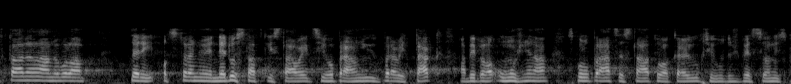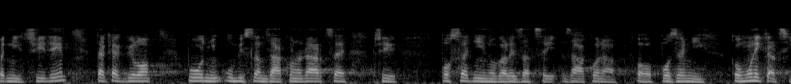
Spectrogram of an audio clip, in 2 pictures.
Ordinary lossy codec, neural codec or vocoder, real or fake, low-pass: MP3, 32 kbps; codec, 16 kHz, 8 kbps, FreqCodec, smaller model; fake; 5.4 kHz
